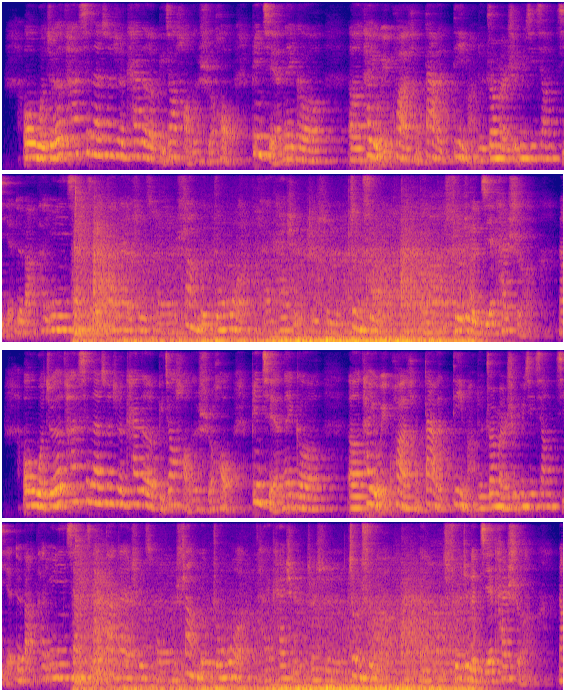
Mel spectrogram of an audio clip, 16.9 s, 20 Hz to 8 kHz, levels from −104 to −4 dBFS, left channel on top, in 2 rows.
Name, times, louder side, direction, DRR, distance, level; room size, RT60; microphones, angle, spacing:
voice 1, 0.3-4.8 5.2-14.4 14.7-16.8, equal, 80° right, 0 dB, 0.6 m, -30 dB
sound 1, 9.5-15.5, equal, 30° left, 0.4 m, -26 dB
2.8 x 2.8 x 2.5 m, 1.1 s
head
